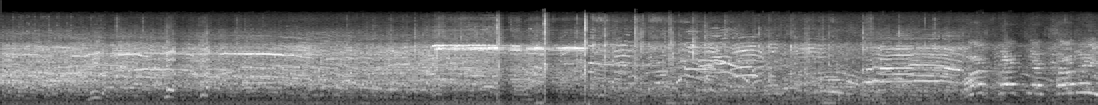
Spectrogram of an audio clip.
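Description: Football spectators' many overlapping voices shouting and calling out, with no single voice standing out. About four seconds in, a steady high whistle sounds for over a second, most likely the referee's whistle ending the play.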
